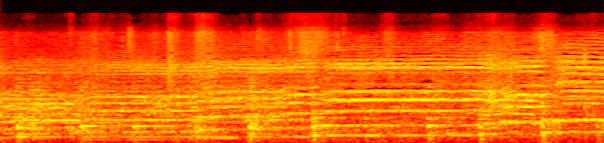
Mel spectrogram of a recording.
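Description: A group of voices singing a Dolpo gorshey dance song in unison, in long held notes that step from one pitch to the next.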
